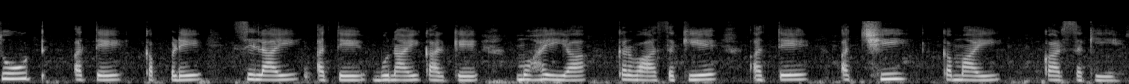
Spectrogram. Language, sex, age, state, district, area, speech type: Punjabi, female, 18-30, Punjab, Gurdaspur, urban, spontaneous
